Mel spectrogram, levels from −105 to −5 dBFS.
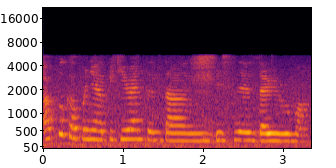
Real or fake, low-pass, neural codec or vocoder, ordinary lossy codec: real; 5.4 kHz; none; none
